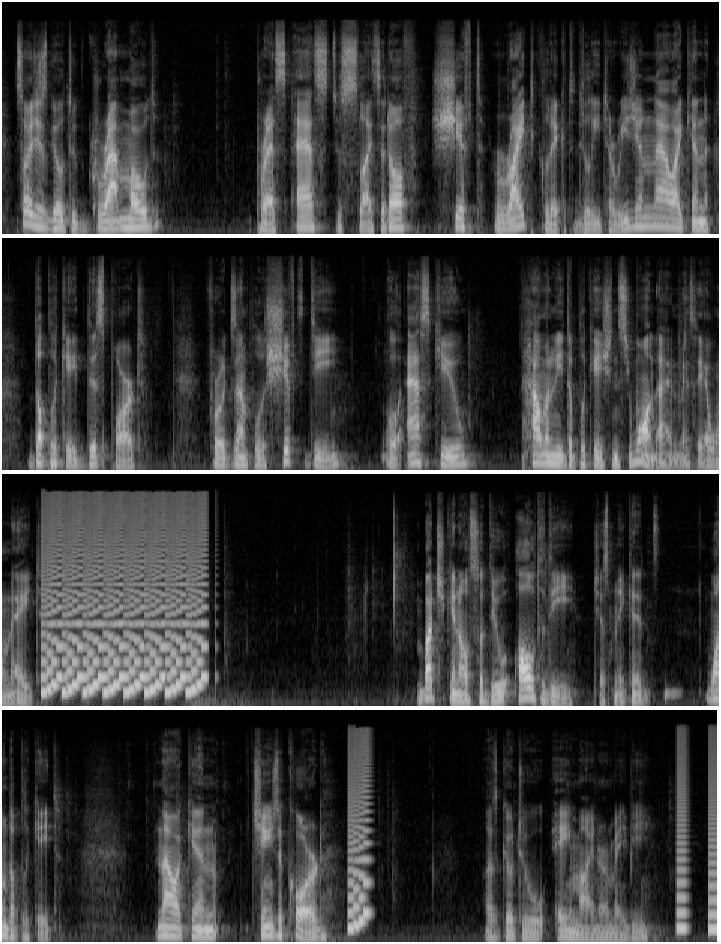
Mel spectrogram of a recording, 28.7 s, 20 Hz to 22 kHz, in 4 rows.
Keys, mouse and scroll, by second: 1.2 g, 2.3 click, 3.1 s, 3.5 shift+click, 5.1 shift+right click, 6.3 click, 9.9 shift+d, 13.8 7, 14.1 Return, 14.9 space, 16.6 space, 18.4 ctrl+z, 19.9 alt+d, 22.1 alt+d, 22.8 alt+click, 23.5 alt+d, 23.8 alt+click, 24.3 alt+click, 24.7 ctrl+scroll up 2, 25.1 ctrl+space, 26.7 click, 27.9 click, 28.2 e, 28.4 click.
